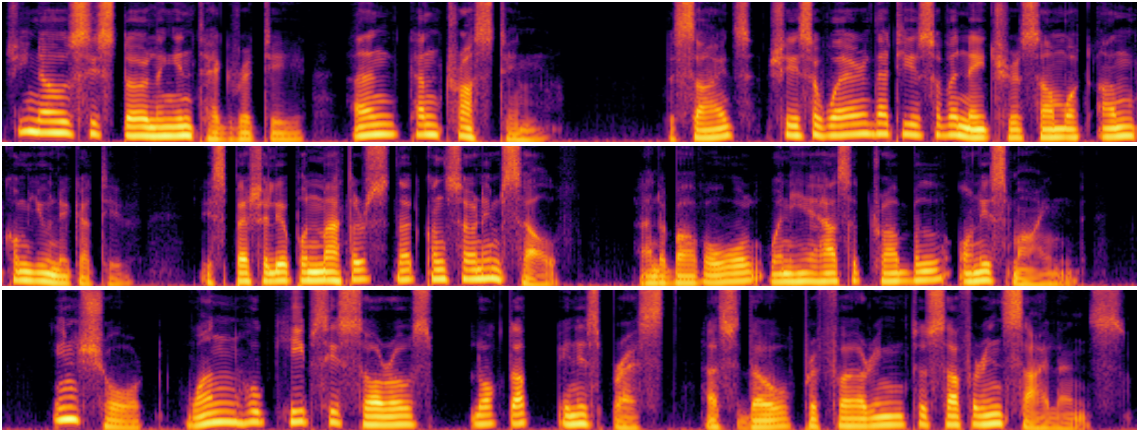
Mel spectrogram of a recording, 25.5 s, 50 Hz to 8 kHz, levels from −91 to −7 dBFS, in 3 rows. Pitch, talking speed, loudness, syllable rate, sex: 125 Hz, 130 wpm, -18 LUFS, 4.4 syllables/s, male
